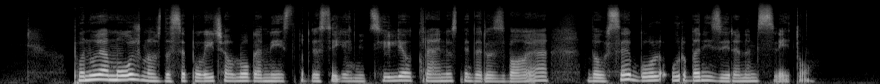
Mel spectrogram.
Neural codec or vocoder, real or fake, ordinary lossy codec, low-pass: codec, 44.1 kHz, 2.6 kbps, DAC; fake; none; 19.8 kHz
